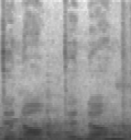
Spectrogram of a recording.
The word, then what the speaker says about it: Da Nang: We were meant to go up to Hanoi and Da Nang, is how you say it.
